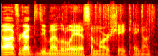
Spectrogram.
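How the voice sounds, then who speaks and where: A man's voice: fairly low pitch, racing, sharp tone, clear, resonant tone. A man streaming, chatting casually with viewers while he builds. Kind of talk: casual live-stream chat.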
